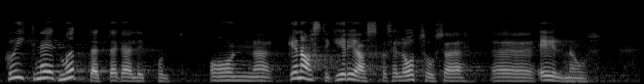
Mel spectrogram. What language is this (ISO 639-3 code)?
est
